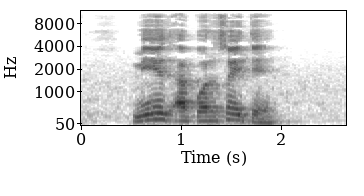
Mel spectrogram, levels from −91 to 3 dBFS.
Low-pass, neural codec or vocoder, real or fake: 10.8 kHz; vocoder, 24 kHz, 100 mel bands, Vocos; fake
